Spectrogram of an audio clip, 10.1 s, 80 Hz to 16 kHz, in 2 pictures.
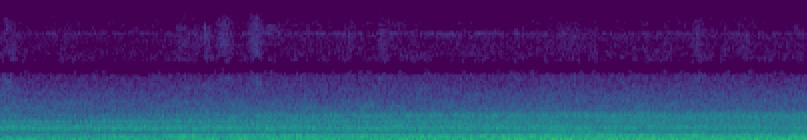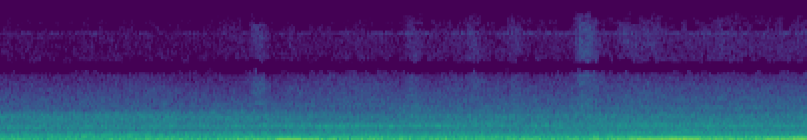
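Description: E233-5000 series electric commuter train running, heard from inside the passenger car: a steady rumble of wheels on rail with a motor whine that rises in pitch during the first few seconds as the train gathers speed, then holds a steadier whine, growing gradually louder.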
